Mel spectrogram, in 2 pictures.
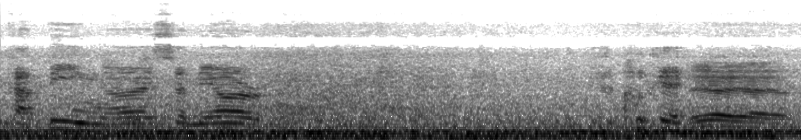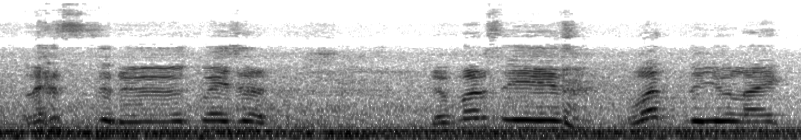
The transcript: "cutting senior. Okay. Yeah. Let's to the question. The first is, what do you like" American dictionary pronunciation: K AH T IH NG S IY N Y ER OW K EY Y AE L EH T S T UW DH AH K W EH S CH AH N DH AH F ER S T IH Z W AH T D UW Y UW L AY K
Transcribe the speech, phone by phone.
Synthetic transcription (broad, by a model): K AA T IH NG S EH N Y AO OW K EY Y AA L EH T S T UW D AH K W EH S CH AH N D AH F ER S IH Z W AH T D UW Y UW L AY K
